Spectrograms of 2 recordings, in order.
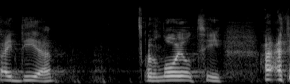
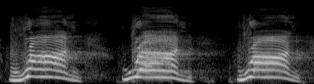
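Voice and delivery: retold yell; 7 semitones higher, 5 dB louder, much slower than usual. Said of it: "he's yelling something".

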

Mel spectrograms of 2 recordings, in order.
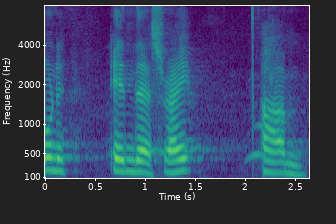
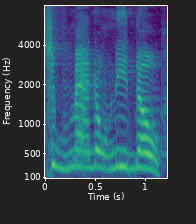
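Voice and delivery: Muhammad Ali; 5 semitones higher, 3 dB louder than usual. Retold or imitated. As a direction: imitate an arrogant champion, stretching out the boast. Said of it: "'cause that's how he talks".

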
